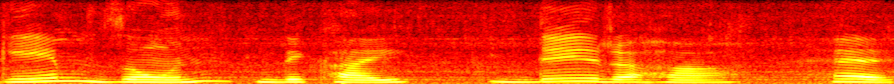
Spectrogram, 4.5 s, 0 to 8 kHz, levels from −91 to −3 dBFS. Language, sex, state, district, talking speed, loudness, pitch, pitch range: Hindi, female, Madhya Pradesh, Dhar, 80 wpm, -17 LUFS, 235 Hz, 230-265 Hz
